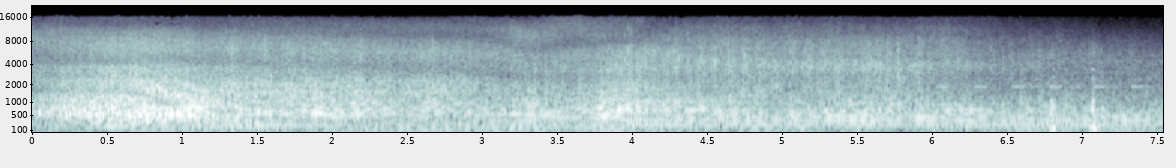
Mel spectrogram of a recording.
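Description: A fire brigade drone's propellers whir up loudly as it lifts off from the forecourt of the fire station in Zug, rising about 10 meters, then settle into a steady, buzzing hover with shifting harmonic whine, continuous throughout.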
